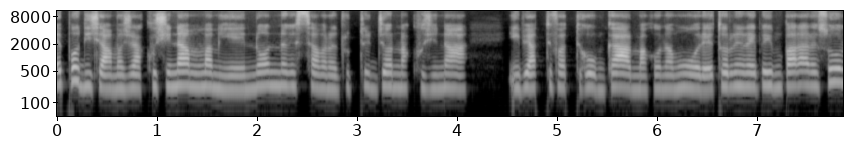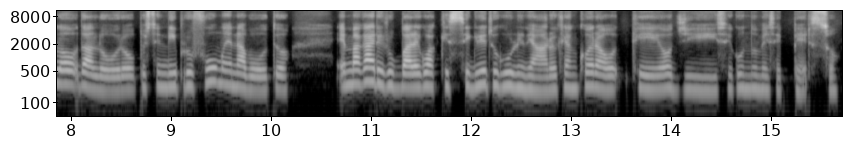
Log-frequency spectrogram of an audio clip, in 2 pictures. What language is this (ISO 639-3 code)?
nap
